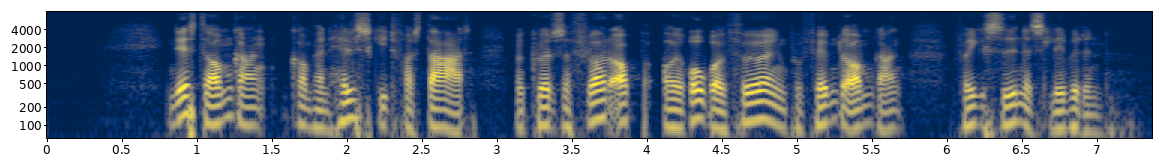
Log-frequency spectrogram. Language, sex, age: Danish, male, 48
